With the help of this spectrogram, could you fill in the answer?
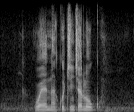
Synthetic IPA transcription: wɛnakut͡ʃʼint͡ʃʼaloːku

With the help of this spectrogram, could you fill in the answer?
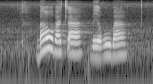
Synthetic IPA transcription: baʊbat͡ɬʼabɛɣʊba

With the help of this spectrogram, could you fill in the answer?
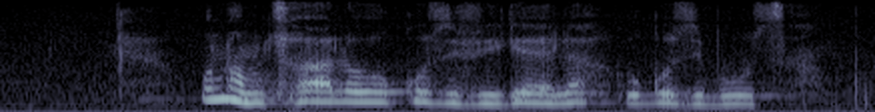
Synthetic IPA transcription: unom̩tʰwalɔwok̬uzivik̬ɛlauk̬uziɓuːsḁ

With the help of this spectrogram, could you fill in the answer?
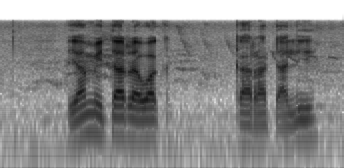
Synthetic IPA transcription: jamɪtʼarawa | kʼaratʼalɪ

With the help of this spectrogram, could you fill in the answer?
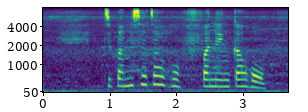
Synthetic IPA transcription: t͡sʼipʼamiset͡sʼaɦʊfaneŋ̩kʼaɦʊ

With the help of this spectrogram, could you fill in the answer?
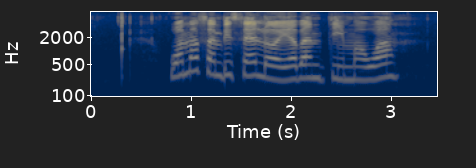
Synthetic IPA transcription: wamafambisɛlɔjaɓantʼimawa

